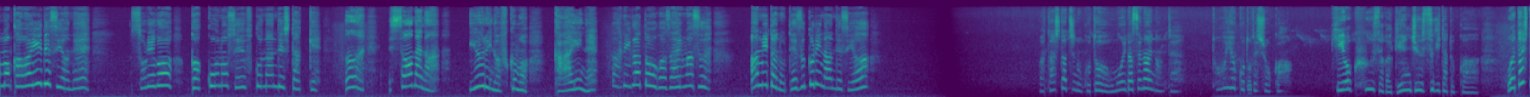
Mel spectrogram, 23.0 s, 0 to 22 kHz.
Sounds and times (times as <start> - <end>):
Speech: 0.0 - 1.4, 2.0 - 10.7, 11.3 - 13.1, 15.6 - 19.4, 20.0 - 22.9.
